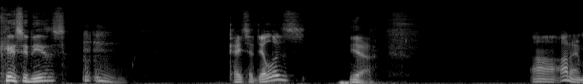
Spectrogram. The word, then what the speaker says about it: quesadilla: So, if there's a double L, it's it's pronounced with a Y.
